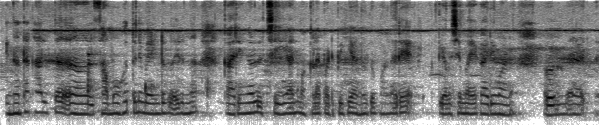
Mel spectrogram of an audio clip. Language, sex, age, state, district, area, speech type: Malayalam, female, 30-45, Kerala, Thiruvananthapuram, urban, spontaneous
